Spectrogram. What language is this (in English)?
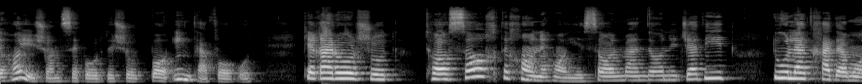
Persian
